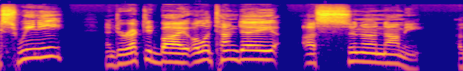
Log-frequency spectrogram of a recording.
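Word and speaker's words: Osunsanmi: And Olatunde Asunsanmi. Yeah, I like that. Asunsanmi.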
